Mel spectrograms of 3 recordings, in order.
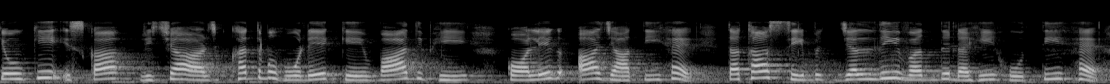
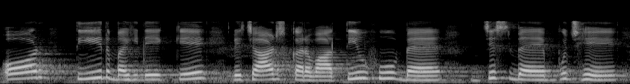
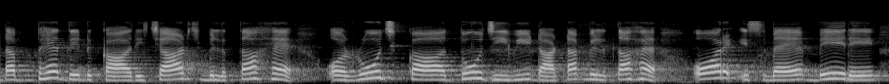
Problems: none marked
